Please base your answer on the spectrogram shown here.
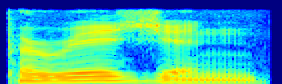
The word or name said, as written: Parisian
